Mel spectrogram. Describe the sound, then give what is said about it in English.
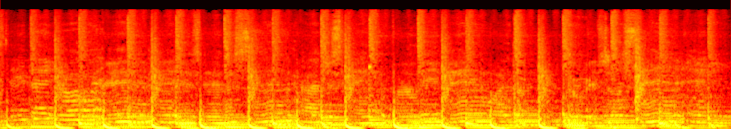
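A loud, upbeat electronic dance track plays, driven by a steady pounding kick drum at a brisk tempo with crisp percussion and bright synth layers filling the mix throughout. “Oh, Matt, cannot wait to chat to our next guests who have made me dance all lockdown.”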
